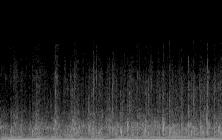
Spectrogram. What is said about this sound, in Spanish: Dar un aplauso a Jesús, iglesia.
